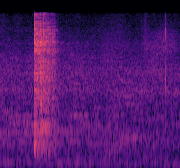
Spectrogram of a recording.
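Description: A single sharp metallic clank about half a second in, with a brief ring: the steel header tubing, clamped together, knocking against the steel workbench as it is handled.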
